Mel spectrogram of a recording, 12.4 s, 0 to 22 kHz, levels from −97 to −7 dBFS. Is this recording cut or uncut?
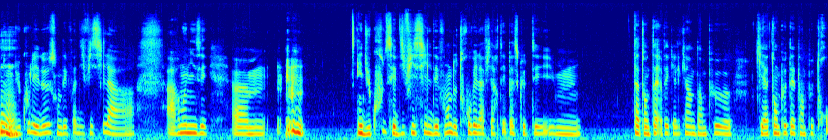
cut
